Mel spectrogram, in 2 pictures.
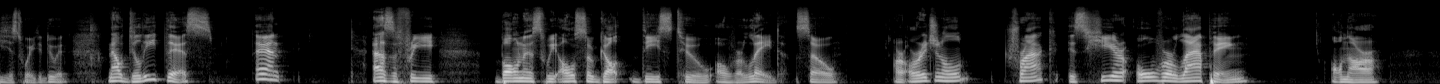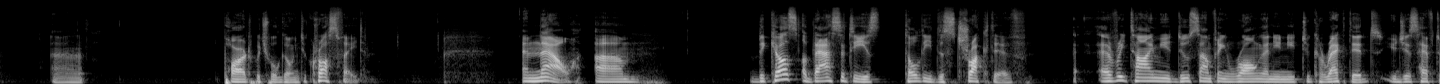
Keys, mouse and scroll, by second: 1.0 Delete, 2.3-2.6 ctrl+scroll up 1, 2.6 typing, 3.3-3.7 ctrl+scroll up 2, 5.7 click, 7.4 click, 7.4 typing, 9.8 typing, 13.6 scroll down 1, 14.7-15.0 scroll down 2, 15.0 scroll up 1, 16.0-17.7 drag, 18.7 click.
